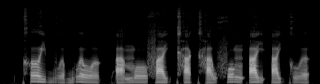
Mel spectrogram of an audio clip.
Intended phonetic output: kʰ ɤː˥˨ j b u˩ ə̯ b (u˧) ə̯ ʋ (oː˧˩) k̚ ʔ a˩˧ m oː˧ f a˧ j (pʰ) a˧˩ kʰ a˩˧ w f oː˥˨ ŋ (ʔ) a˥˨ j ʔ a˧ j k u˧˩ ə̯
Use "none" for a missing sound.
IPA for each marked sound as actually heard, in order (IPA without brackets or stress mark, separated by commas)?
u˥˨, ɤː˧˩, kʰ, ʔ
